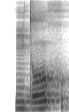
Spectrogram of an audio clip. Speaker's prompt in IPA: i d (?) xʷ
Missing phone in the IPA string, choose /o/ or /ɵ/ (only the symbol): o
